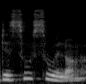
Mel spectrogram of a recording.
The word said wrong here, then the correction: Dessous Along: aus. nee, gar nicht, Dessous Along. – Dessous Along, du hast es, du hast es drauf.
